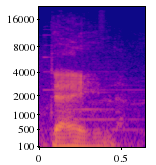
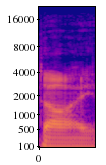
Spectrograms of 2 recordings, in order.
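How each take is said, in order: First: The vowel rhymes with 'rain'. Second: The vowel rhymes with 'fine'. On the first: It is read as a Dwarvish word. The speaker calls it right. "it is Dane" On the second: It is read as an Elvish word. The speaker calls it wrong. "so it's not Dine"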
